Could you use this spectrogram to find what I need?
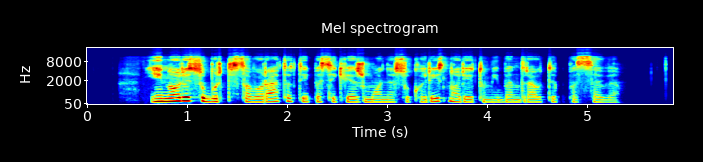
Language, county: Lithuanian, Kaunas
